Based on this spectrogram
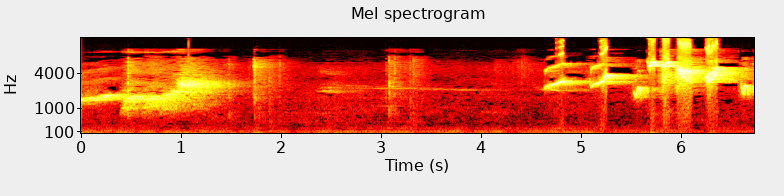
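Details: Pied 'blorok' White-rumped shama delivering 'siren' song: a rising, wavering whistle, a long thin quiet tone, then bursts of sharp, high, upward-flicking whistled notes.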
